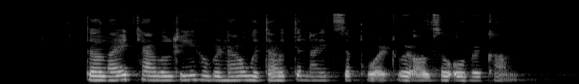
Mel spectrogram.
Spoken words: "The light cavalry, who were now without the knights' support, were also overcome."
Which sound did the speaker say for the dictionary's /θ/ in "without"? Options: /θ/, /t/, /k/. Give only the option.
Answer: /t/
